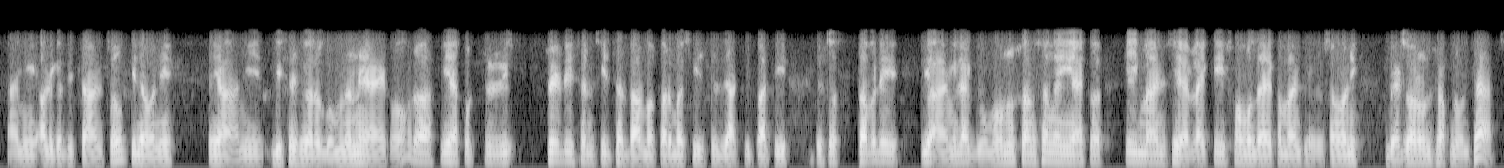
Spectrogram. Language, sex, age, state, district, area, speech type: Nepali, male, 45-60, West Bengal, Jalpaiguri, urban, conversation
